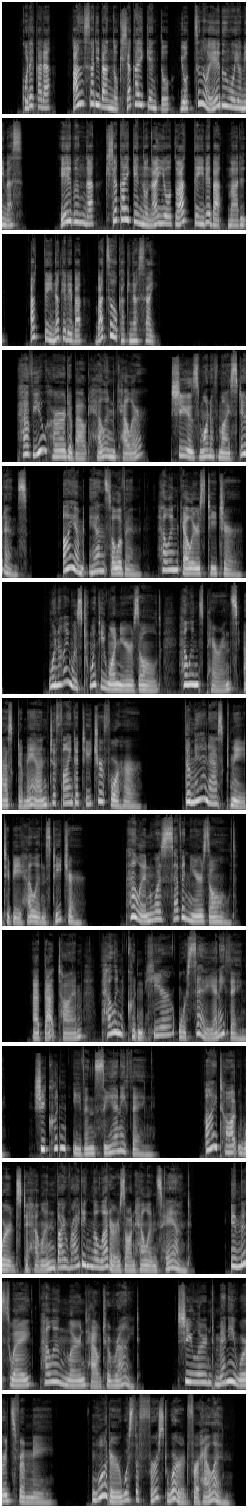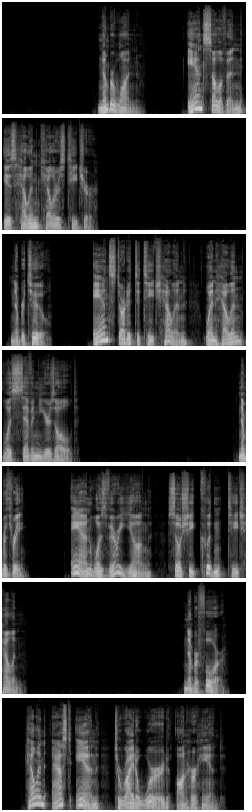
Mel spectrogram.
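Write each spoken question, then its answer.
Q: Anne Sullivan is Helen Keller's teacher.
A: True (○)

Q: Anne started to teach Helen when Helen was 7 years old.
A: True (○)

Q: Anne was very young, so she couldn't teach Helen.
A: False (×)

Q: Helen asked Anne to write a word on her hand.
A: False (×)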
